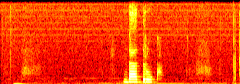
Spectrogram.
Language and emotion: Russian, neutral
